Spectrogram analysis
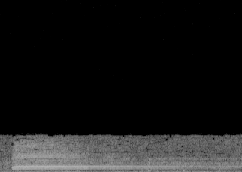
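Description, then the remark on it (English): A moving train heading north rumbles steadily while a sustained, mid-pitched whistle sounds for a couple of seconds and then fades, leaving the continuous low clatter and roar of the rolling carriages. “Julian was assigned the job of accompanying him on the train up north.”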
